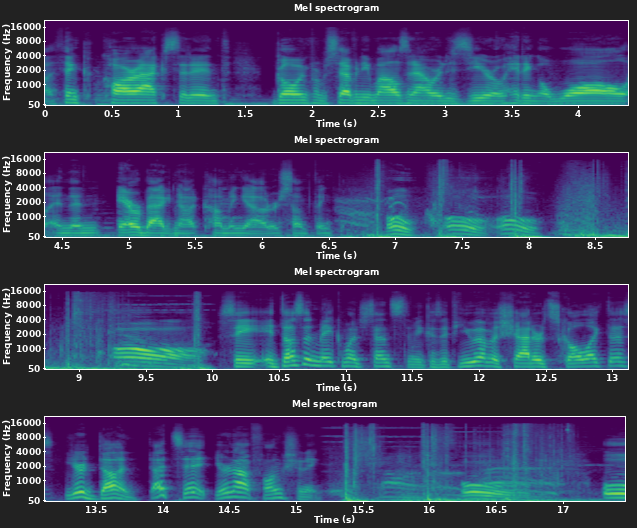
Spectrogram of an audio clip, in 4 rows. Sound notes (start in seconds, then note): 6.6 grunting, smacking; 15.3 cracking bones, grunting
